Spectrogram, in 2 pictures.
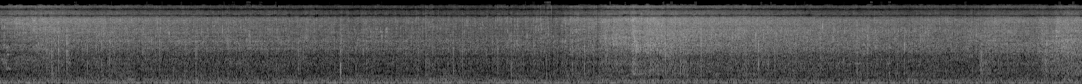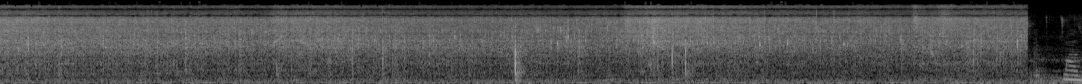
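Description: Rohu fish pieces fry in hot oil, producing a loud, continuous sizzle that holds steady throughout, with a few faint clinks and a brief quieter dip near the end.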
